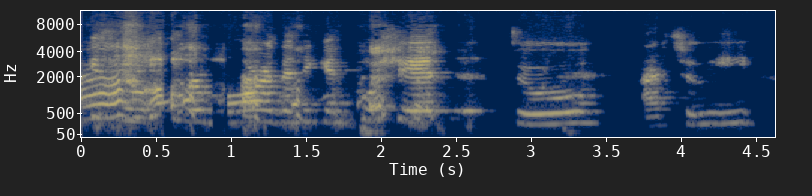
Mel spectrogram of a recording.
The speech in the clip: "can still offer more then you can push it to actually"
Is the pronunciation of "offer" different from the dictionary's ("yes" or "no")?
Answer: yes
